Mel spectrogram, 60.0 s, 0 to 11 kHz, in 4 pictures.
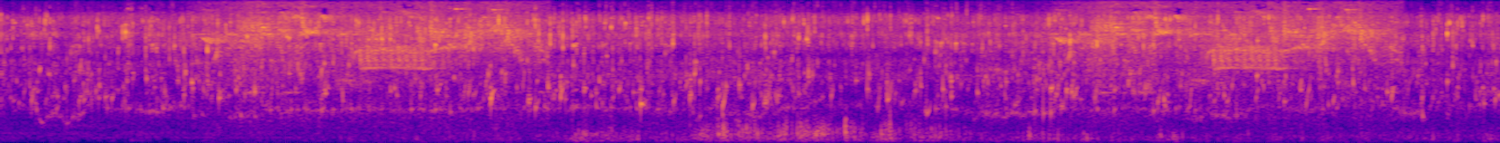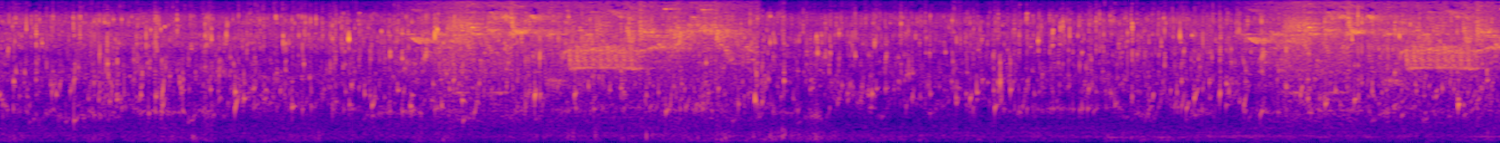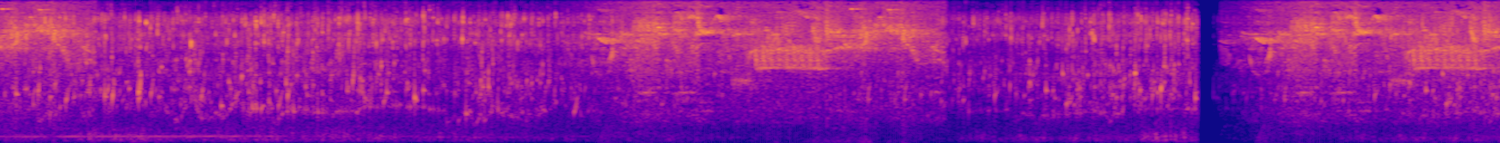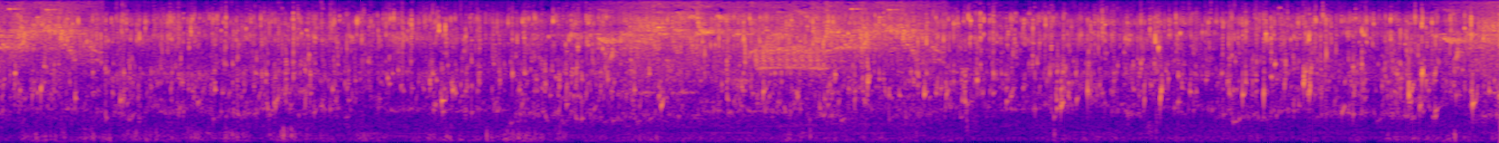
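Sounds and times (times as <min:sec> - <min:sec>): stream water trickling: 0:00.0 - 0:59.9
bird singing: 0:01.9 - 0:05.5, 0:10.4 - 0:14.0, 0:19.0 - 0:22.6, 0:27.4 - 0:31.0, 0:35.7 - 0:39.5, 0:42.2 - 0:46.0, 0:50.8 - 0:54.5.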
